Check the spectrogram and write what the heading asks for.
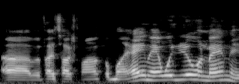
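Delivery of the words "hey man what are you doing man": thick Southern drawl, pitched up. Retelling how he greets his uncle, Southern accent like Boomhauer. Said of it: "I talk like Boomhauer from King of the Hill".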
